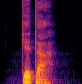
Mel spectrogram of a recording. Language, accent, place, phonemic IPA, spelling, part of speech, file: German, Germany, Berlin, /ˈɡɪtɐ/, Gitter, noun, De-Gitter.ogg
- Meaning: 1. lattice, grid, mesh (of metal), grating, bars 2. lattice 3. bars (i.e. prison)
